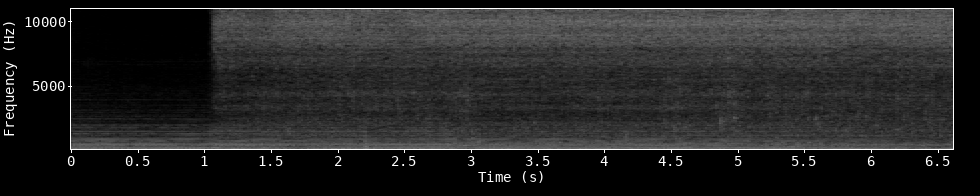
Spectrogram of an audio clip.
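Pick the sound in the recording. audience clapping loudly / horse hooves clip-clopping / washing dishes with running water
washing dishes with running water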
